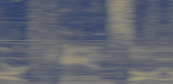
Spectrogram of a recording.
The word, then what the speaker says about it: Arkansas: It's pronounced Arkansas, you idiot.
